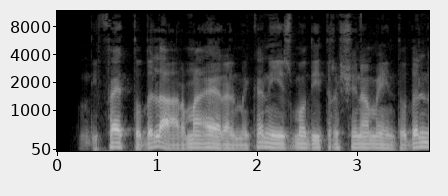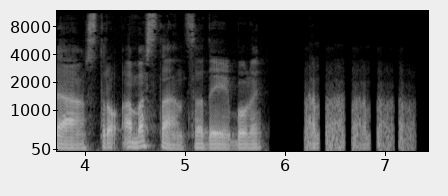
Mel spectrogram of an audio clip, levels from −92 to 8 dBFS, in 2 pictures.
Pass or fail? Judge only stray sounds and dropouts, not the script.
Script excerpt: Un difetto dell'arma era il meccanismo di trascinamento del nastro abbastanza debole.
fail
